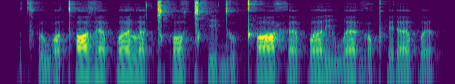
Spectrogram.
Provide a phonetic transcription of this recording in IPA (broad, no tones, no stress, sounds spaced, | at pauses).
t͡sʼ ʊ w ɔ tʰ ɒ z ɜ p ʌ l ʌ ǀʰ ɔ ǀʰ i d u kʰ ɑ x ɜ p ʌ ɾ i w ɜ ɡ ɒ pʰ ɪ ɾ ɜ p ə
